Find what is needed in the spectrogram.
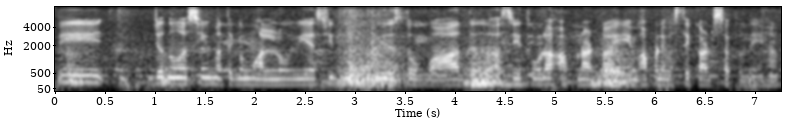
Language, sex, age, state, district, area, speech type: Punjabi, female, 45-60, Punjab, Gurdaspur, urban, spontaneous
